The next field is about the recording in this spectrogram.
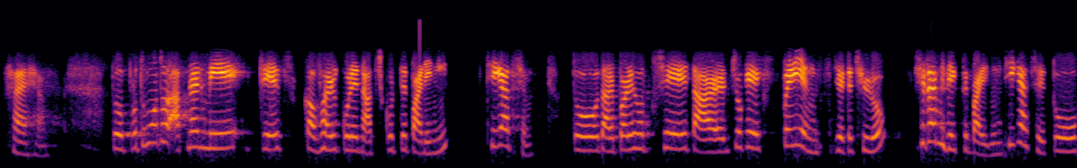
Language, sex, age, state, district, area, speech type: Bengali, female, 18-30, West Bengal, Jalpaiguri, rural, conversation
